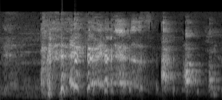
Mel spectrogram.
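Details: Copycat sneeze on prompting ("go achoo"): a sharp explosive burst, then shorter bursts with voices in background; sneeze.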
